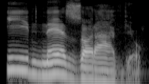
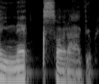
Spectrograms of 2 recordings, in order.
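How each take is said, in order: First: The x is said as a z sound. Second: The x is not said as a z sound. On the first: The speaker calls it right. "Um som de Z" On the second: The speaker calls it wrong. "Não é inexorável"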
